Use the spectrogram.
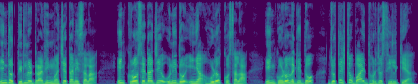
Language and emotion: Santali, angry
